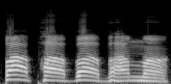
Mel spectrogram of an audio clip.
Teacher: होठ आपस में आपके लगते हैं। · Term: ओष्ठ्य व्यंजन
